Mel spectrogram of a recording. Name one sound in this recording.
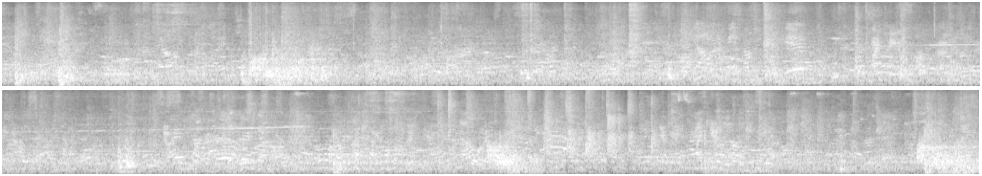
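Bowling pins crash and clatter in a large echoing hall.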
